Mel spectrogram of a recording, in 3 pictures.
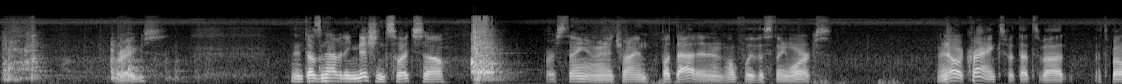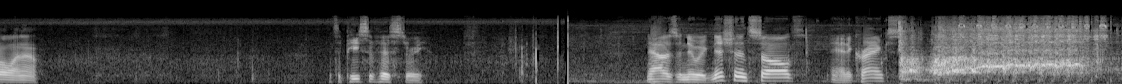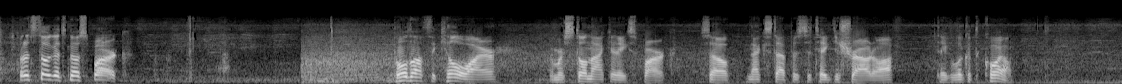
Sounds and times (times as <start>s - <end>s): Speech: 1.1s - 1.7s, 2.9s - 4.5s, 5.5s - 8.3s, 9.4s - 11.6s, 14.5s - 15.6s, 17.7s - 20.3s, 22.6s - 23.8s, 26.4s - 32.6s.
